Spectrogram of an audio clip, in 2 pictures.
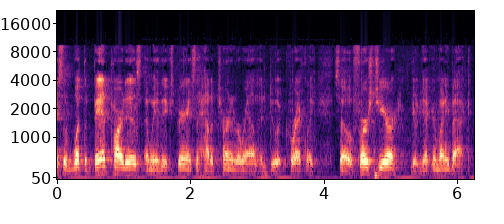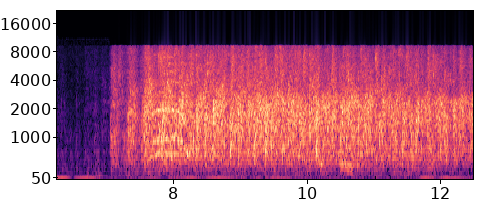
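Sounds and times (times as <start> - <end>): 
speech: 0.0 - 6.3
audience applause: 7.1 - 12.4.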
